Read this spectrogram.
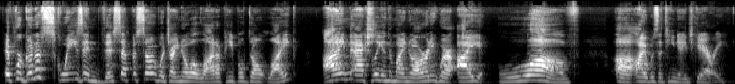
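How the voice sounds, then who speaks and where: A woman's voice: medium pitch, moderate pace, fairly bright tone. A woman hosting a livestream, chatting casually and laughing often. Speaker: livestream host. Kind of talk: casual chat.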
